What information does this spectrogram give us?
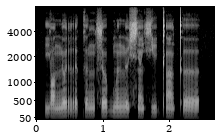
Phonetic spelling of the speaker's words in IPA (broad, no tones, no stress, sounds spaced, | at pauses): j ɒ n ɵ r ə k ɜ ŋ s ɵ b ə̃ n ɵ ɕ ã ç i kʼ ã kʼ ə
